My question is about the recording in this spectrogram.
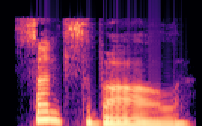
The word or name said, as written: Sundsvall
